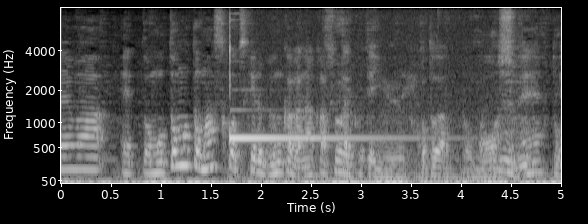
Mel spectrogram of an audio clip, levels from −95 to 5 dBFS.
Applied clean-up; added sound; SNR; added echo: none; Bell; 1 dB; reverberation time 0.1 s.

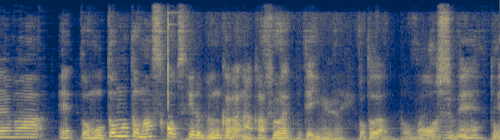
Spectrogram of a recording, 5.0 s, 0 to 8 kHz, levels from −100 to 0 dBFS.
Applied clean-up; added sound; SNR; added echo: neural mask model DeepFilterNet 3.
